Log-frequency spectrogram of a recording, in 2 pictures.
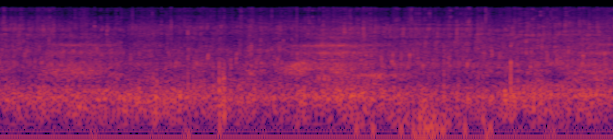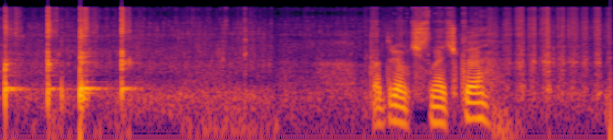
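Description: A pot of stew bubbles and simmers.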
